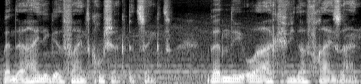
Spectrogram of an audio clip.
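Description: A man voicing an orc shaman who gravely recites a dark, ancient prophecy in a measured, portentous audiobook style. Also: low-pitched, over music, heavily acted. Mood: solemn. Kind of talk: solemn scripted fantasy audiobook recitation.

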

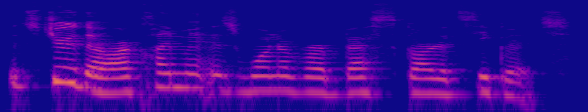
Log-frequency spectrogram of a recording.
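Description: A woman's voice: mid-range voice, normal speed, close to an everyday voice. A woman voicing an earnest, dutiful young male dragon prince in a storybook, formal and a little awkward as he speaks. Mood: explaining.

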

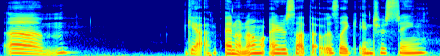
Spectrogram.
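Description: A woman's voice: a little high, normal speed, creaky, no room sound. Casual woman podcaster, dry close sound. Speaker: podcast co-host.

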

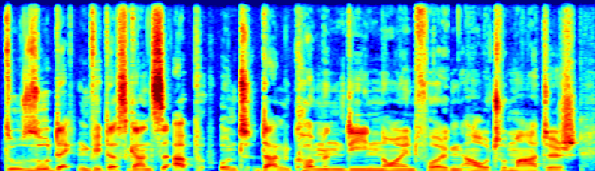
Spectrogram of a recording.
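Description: A man's voice: medium pitch, normal speed, no room sound, studio quality. A young man from northern Germany hosting his own podcast, talking loosely with lots of fillers and restarts. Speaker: podcast host. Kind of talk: casual podcast monologue.

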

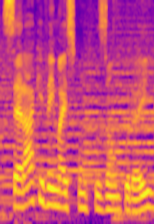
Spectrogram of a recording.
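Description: A male radio soap narrator with a Northeastern Brazilian accent. His fairly high voice delivers a teasing, scripted narration over prominent instrumental music. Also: lively intonation, a little fast.

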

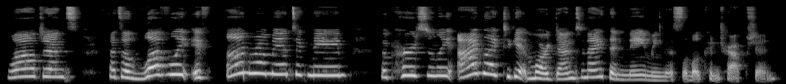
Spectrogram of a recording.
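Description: A woman's voice: extremely high pitch, very animated, normal speed, pitched above the performer's own voice. A woman voicing a strong, practical young man with a dry, wry way of talking in an audiobook.

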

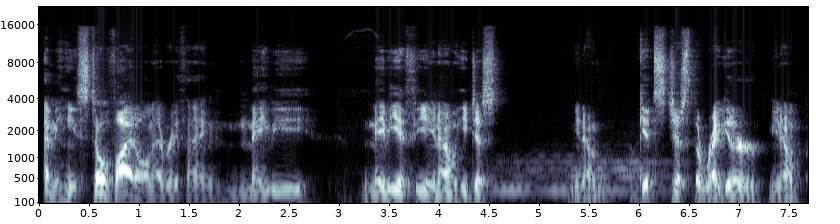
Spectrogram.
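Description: A man's voice: deep voice, flat delivery, a little slow, a bit bright, faint music behind. A man playing a tabletop game podcast, rambling casually with lots of fillers. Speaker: player.

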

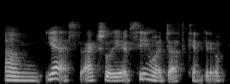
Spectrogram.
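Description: A self-conscious storybook schoolboy read by a woman, wry and slightly awkward. The voice has a creaky edge and a slightly dull recording. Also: fairly low pitch, fairly quick. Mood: uneasy.

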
